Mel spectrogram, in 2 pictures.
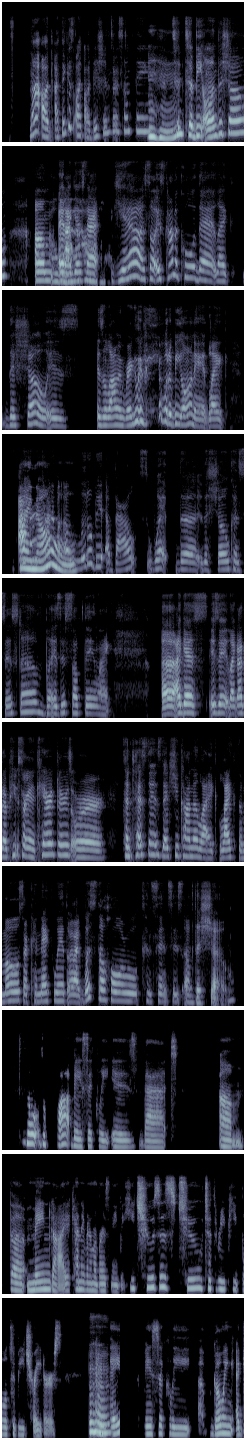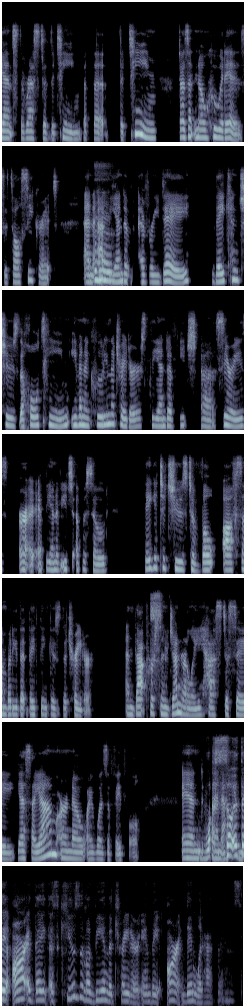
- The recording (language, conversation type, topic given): English, unstructured, Which streaming series have you binged lately, what hooked you, and how did they resonate with you?
- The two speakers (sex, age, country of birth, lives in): female, 30-34, United States, United States; female, 45-49, United States, United States
- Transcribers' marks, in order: laughing while speaking: "regular people"; tapping; other background noise; "accuse" said as "ascuse"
